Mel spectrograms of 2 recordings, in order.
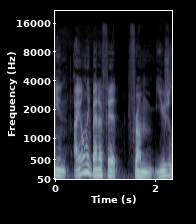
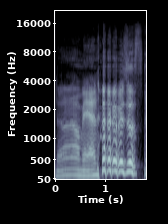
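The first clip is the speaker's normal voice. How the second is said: laughing; 11 semitones higher than usual. Real, not acted. Laughing at own slip.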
